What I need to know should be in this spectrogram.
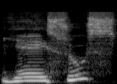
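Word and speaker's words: Iesus: Um so, yus. Try not to make it yus. I realize we see say Jesus. we make that s a z sound. So just be careful it uh doesn't leak out into your English or into your Latin.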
